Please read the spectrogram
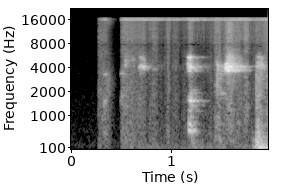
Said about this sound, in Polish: tu słyszę telefon, ktoś dzwoni.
